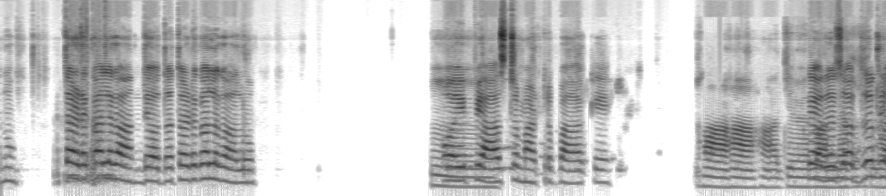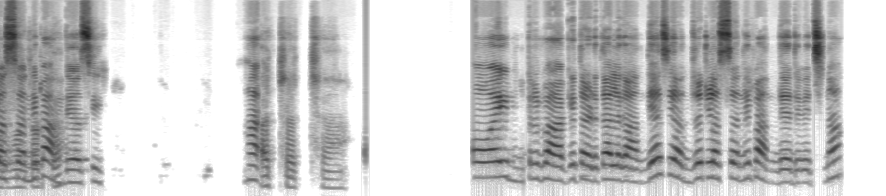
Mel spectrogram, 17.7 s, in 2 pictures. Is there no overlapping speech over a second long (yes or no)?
no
